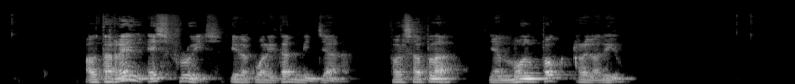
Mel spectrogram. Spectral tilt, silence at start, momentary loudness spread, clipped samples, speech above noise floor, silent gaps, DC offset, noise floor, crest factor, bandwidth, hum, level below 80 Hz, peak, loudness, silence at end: -5.5 dB/octave; 0.85 s; 14 LU; under 0.1%; 64 dB; none; under 0.1%; -85 dBFS; 20 dB; 11.5 kHz; none; -60 dBFS; -4 dBFS; -22 LUFS; 1.6 s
